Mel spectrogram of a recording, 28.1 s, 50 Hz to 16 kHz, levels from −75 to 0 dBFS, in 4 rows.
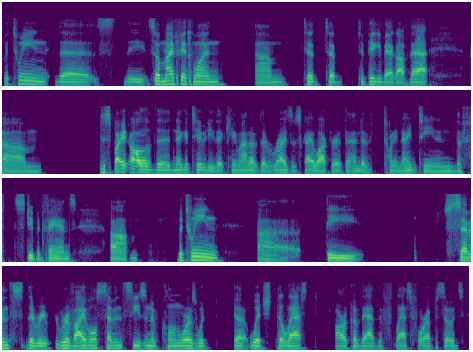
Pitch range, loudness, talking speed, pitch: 105-125 Hz, -22 LUFS, 140 wpm, 115 Hz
